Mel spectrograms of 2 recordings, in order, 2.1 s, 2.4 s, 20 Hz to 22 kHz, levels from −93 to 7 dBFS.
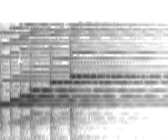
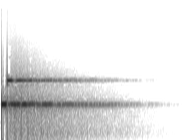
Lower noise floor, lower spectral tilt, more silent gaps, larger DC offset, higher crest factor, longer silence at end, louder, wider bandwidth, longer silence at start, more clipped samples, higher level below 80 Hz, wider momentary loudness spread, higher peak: second, -45 dBFS vs -77 dBFS; second, 3 dB/octave vs -5 dB/octave; neither; neither; about the same, 14 dB vs 16 dB; second, 0.1 s vs 1.25 s; about the same, -21 LUFS vs -20 LUFS; first, 11.5 kHz vs 4.7 kHz; about the same, 0 s vs 0 s; neither; second, -76 dBFS vs -60 dBFS; second, 17 LU vs 23 LU; second, -10 dBFS vs -6 dBFS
